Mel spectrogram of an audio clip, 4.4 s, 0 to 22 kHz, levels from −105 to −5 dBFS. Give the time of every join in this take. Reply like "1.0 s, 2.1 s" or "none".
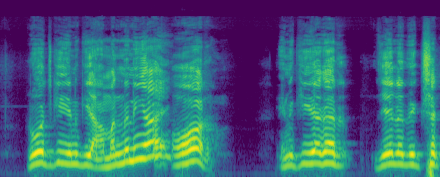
1.7 s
